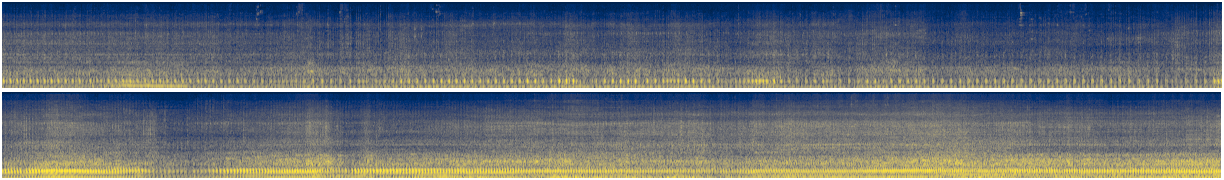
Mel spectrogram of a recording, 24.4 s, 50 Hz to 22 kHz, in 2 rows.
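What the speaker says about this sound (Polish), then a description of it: "motocykl jest dość głośny. Na pewno to słychać." A Magnus Corda 200 (Lifan 200) motorcycle engine, started after several years unused, runs throughout, idling with a low rumble that grows louder and revs up partway, with some clatter nearby.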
